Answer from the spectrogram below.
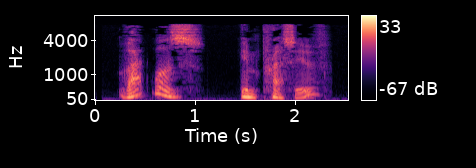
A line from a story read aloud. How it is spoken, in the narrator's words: Crown Prince Caleb said quietly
